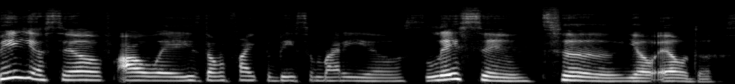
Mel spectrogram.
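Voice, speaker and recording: A woman with a Southern US accent talks fairly slowly in a fairly low voice with lively intonation. The recording is very clean, with a silent background. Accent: Southern US country accent, noticeable. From Kentucky, US South. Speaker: podcast guest. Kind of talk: casual chat.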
